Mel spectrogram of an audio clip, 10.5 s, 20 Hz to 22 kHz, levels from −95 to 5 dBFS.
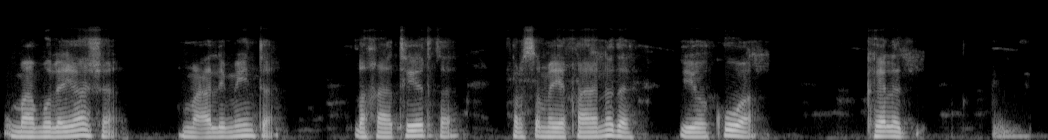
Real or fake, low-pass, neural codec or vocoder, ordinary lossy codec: fake; 7.2 kHz; codec, 16 kHz, 8 kbps, FreqCodec, larger model; Opus, 16 kbps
